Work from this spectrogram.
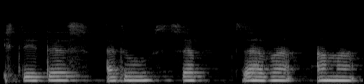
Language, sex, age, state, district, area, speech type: Manipuri, female, 45-60, Manipur, Churachandpur, urban, read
